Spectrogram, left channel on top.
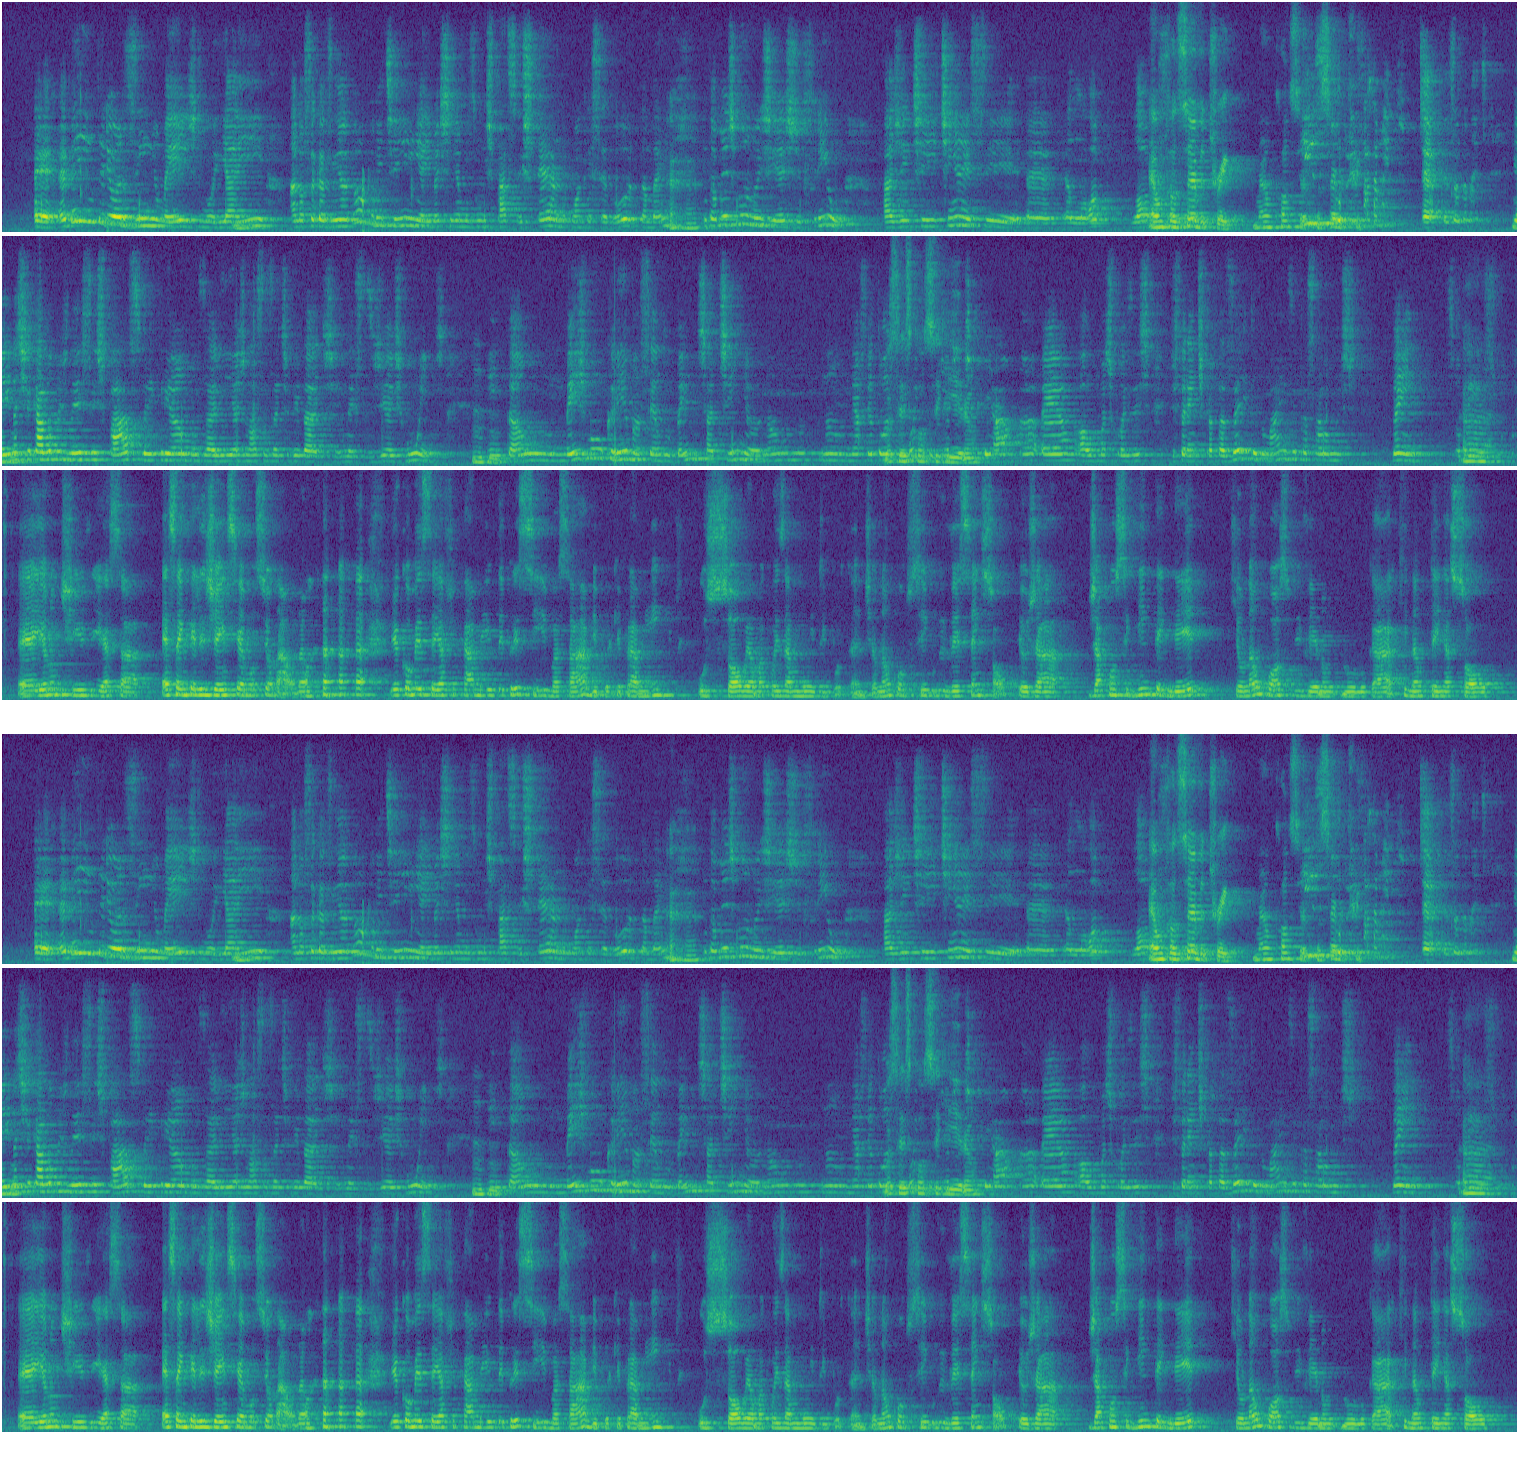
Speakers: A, on the left (about 30°); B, on the right (about 15°).
A: É, é bem interiorzinho mesmo. E aí
B: Uhum,
A: a nossa casinha é tão bonitinha e nós tínhamos um espaço externo com aquecedor também.
B: aham.
A: Então, mesmo nos dias de frio, a gente tinha esse é, é lobby, lobby,
B: É um
A: se
B: conservatory,
A: não me engano,
B: não é um conser
A: isso,
B: conservatory.
A: exatamente. É, exatamente.
B: Uhum,
A: E aí nós ficávamos nesse espaço e criamos ali as nossas atividades nesses dias ruins.
B: uhum.
A: Então, mesmo o clima sendo bem chatinho, não, não não me afetou
B: Vocês
A: assim muito,
B: conseguiram.
A: porque a gente criava é, algumas coisas diferentes para fazer e tudo mais, e passávamos bem sobre
B: Ah,
A: isso.
B: é, eu não tive essa essa inteligência emocional, não. <laughs> Eu comecei a ficar meio depressiva, sabe? Porque para mim o sol é uma coisa muito importante. Eu não consigo viver sem sol. Eu já já consegui entender que eu não posso viver num, num lugar que não tenha sol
